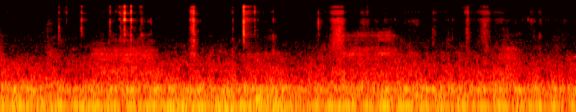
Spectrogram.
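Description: Scissors snip through crochet yarn, giving faint, sharp little clicks and snips scattered over a quiet background hum, close but soft.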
